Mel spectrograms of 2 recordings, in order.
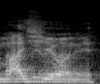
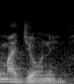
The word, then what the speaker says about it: Maggione: Brasileiramente falando, Maggioni. Porque é um sobrenome italiano. Isso, mas a pronúncia correta é Maggioni.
